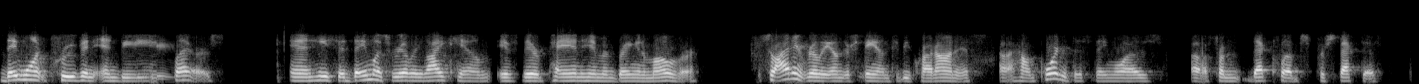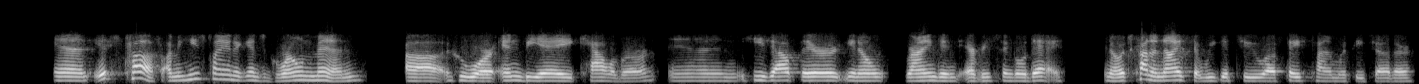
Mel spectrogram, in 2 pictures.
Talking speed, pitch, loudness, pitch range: 170 wpm, 170 Hz, -15 LUFS, 160-185 Hz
